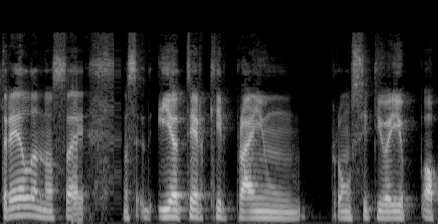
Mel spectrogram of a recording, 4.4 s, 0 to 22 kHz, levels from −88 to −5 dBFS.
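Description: From 0.72 to 1.23 s the speech turns into robotic sound from repeated short buffers: a rigid, metallic buzz near 94 Hz that only loosely tracks the syllables. The likely cause is audio arriving too slowly, so a slice of about 10.7 ms is replayed over most of that half-second while the real signal is skipped. A waveform shows identical repeating cycles, and a spectrogram shows flat, evenly spaced harmonic lines at multiples of 94 Hz.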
